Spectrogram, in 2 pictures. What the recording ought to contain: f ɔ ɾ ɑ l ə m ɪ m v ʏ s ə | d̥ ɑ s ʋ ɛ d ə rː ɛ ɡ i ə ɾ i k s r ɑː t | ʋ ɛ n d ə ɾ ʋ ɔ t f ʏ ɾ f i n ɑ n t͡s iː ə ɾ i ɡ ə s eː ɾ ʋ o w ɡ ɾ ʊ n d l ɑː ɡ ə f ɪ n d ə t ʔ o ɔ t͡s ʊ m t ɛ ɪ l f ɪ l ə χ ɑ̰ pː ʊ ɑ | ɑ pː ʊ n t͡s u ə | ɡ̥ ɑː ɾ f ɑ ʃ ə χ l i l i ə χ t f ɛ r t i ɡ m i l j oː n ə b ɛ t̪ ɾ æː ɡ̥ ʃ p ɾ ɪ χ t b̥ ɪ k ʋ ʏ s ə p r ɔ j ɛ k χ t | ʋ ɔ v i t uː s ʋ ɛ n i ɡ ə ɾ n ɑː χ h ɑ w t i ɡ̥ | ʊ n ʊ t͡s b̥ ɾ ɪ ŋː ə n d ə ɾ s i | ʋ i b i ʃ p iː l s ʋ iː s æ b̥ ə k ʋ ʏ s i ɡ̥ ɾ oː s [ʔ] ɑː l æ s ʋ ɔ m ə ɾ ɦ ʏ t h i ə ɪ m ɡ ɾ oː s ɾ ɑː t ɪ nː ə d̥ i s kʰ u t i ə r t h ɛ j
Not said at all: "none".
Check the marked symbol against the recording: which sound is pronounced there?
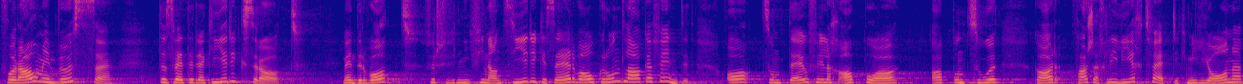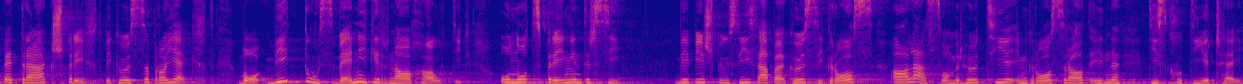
ʔ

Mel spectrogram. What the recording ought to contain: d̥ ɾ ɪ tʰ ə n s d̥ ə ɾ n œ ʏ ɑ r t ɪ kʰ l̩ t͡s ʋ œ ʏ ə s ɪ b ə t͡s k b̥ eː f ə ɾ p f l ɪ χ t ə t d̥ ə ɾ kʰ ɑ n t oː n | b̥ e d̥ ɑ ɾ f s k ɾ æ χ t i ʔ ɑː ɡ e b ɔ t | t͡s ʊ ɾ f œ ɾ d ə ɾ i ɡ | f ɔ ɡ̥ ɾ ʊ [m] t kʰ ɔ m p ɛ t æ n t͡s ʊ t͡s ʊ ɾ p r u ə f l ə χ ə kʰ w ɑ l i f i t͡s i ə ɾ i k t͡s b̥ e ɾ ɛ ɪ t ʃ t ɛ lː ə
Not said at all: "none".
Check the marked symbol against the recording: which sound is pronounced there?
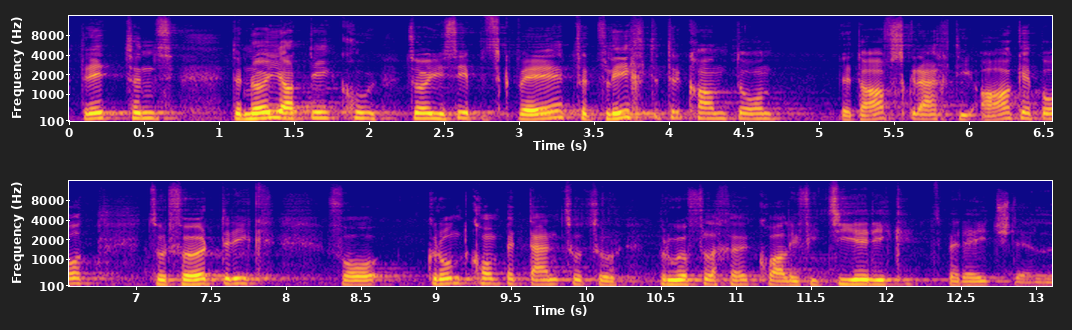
n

